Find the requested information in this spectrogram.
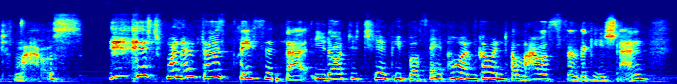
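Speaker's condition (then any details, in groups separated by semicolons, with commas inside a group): Deafness; had speech therapy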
